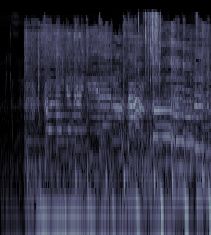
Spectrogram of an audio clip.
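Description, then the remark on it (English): Loud, dense crunching of potato chips as someone eats them to test their texture in a chip taste test, starting abruptly after a brief quiet moment and continuing steadily, with crackly bursts layered over a busy, sustained background. “He still has to fucking crunch right next to the goddamn.”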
